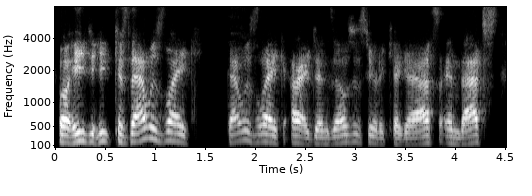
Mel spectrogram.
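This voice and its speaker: A man's voice: fairly high pitch, fairly even intonation, fairly quick, no room sound, lo-fi sound. A man, an actor guest, chatting casually with eager, slangy enthusiasm. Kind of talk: casual chat.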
